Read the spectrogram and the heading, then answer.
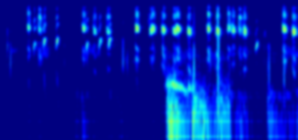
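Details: Female European goldfinch calls, known locally as batbata, played to stimulate a weak male to sing: short, bright, chirpy notes in loose bursts, with brief low thumps near the middle.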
